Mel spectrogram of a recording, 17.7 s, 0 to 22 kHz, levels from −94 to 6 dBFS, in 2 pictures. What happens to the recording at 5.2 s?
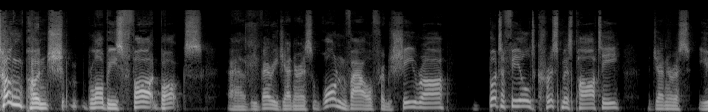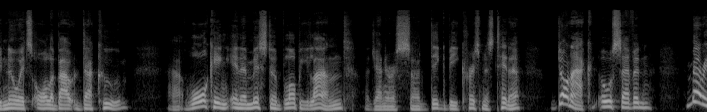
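Nothing goes wrong at 5.2 s: the speech plays through intact at that moment, with no dropout, click, distortion or other fault to be heard.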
